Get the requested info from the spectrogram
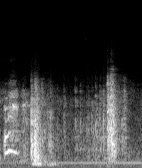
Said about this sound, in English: Now get into that closet. Oh. Open the door. Inside. Oh.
